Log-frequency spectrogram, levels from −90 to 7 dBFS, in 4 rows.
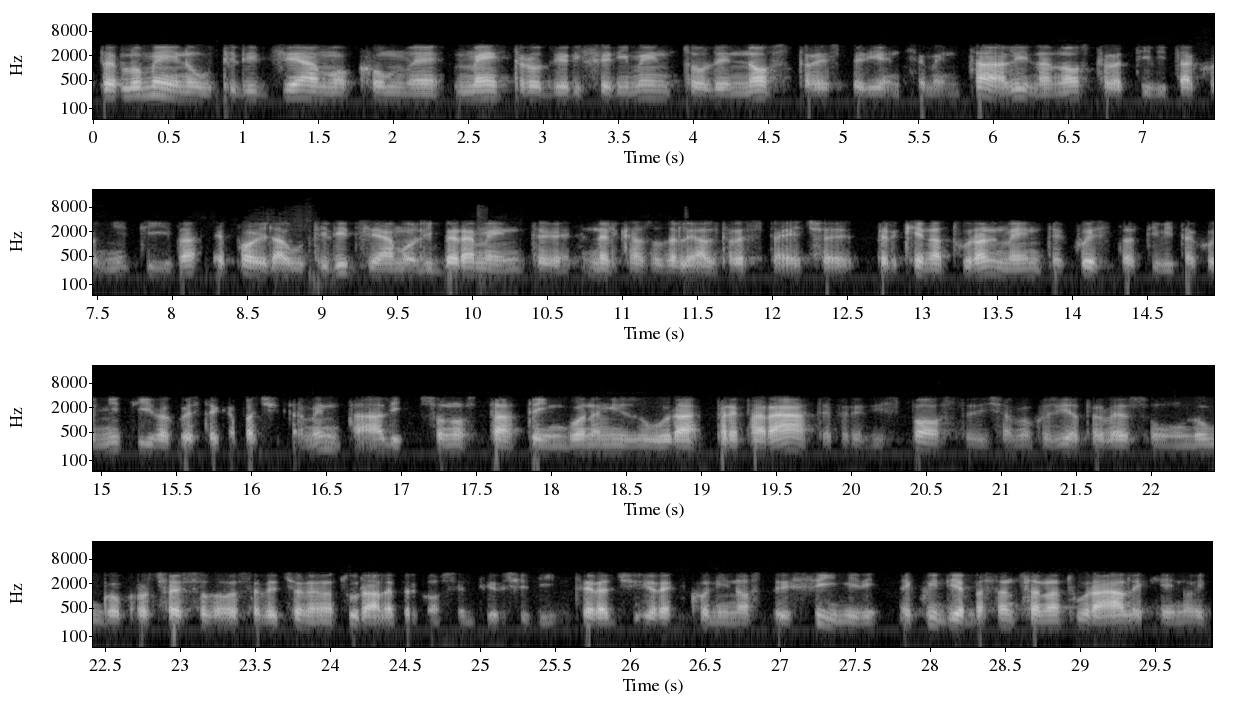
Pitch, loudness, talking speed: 380 Hz, -25 LUFS, 125 wpm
